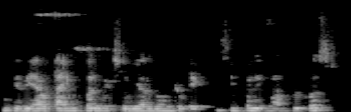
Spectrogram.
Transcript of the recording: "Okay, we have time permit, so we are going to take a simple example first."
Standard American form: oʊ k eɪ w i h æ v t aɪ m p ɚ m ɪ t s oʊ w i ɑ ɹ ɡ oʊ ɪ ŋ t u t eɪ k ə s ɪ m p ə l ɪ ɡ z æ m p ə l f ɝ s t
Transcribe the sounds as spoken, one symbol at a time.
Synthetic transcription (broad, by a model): oʊ k eɪ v i h æ v t aɪ m p ɚ m ɪ t s oʊ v i ɑ ɹ ɡ oʊ ɪ ŋ t u t eɪ k s ɪ m p ə l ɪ ɡ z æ m p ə l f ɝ s t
